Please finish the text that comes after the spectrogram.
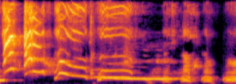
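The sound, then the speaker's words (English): A puppy whimpers: a few high, wavering whines, then one long drawn-out whine that trails into short, breathy yips and snuffles. No one speaks. “And I have a puppy sound that you might be able to translate for me.”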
